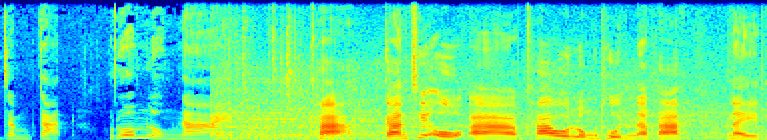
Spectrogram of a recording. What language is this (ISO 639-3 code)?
tha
